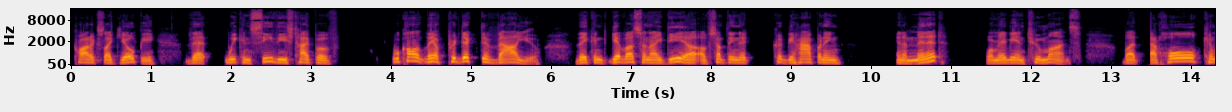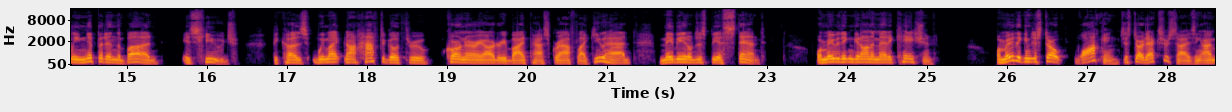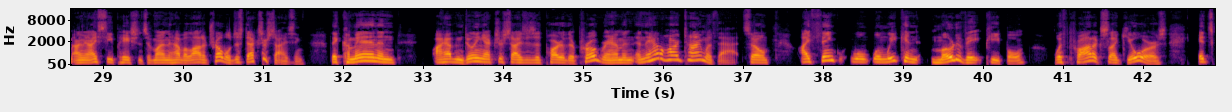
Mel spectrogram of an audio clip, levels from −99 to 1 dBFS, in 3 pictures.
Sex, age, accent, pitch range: male, 50-69, American, 125-160 Hz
